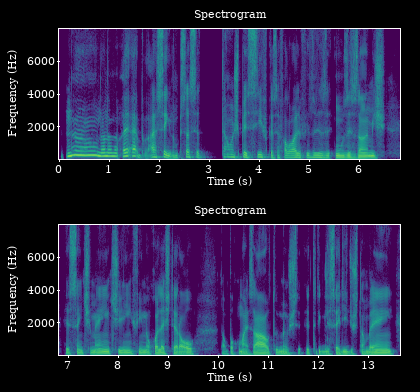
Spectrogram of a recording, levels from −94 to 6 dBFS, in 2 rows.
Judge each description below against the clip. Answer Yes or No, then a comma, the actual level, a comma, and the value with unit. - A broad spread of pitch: Yes, wide, 7.8 semitones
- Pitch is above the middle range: No, low, 105 Hz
